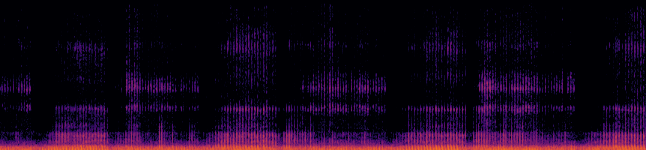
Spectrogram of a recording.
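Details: Indoor pet cat, three years old, purring contentedly in a long unbroken low drone, regular breathing cycles of inhale and exhale about once a second, quiet room.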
